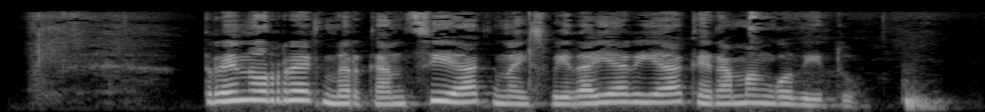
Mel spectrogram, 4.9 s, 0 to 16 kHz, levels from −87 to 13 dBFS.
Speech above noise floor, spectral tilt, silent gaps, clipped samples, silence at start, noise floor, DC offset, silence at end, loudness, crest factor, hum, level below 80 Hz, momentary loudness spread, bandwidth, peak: 27 dB; -4 dB/octave; none; under 0.1%; 0.15 s; -49 dBFS; under 0.1%; 0.25 s; -23 LUFS; 18 dB; none; -64 dBFS; 18 LU; 11.5 kHz; -6 dBFS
